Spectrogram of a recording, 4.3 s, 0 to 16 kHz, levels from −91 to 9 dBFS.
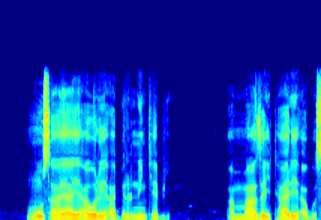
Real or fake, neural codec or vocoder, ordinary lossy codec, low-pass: real; none; none; 10.8 kHz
